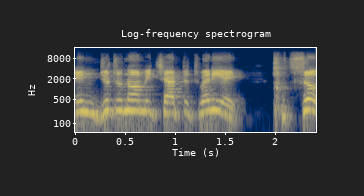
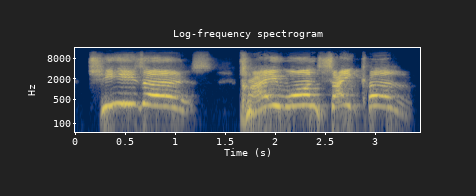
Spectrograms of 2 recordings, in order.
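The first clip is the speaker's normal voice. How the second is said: high-pitched voice crying out upward; 5 semitones higher than usual. Retelling a boy who kept praying for a cycle: praying loudly. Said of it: "he started praying so loudly".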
